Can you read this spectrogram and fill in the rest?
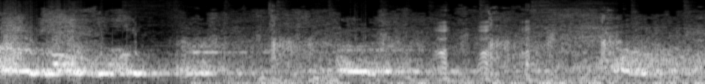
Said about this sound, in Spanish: Justo después de ellos, con los micrófonos todavía abiertos para pasar a más temas, ha sonado este perro por los altavoces.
